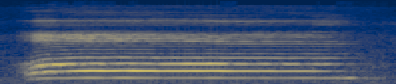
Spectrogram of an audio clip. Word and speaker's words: ओम: है तो आप देखिए जब हम इसका उच्चारण करते तो किस प्रकार करते हैं ओम यह जो और है और को हमने इतना खींचा कि हम थ्री टाइम्स रहस्य सर को बोल सकते हैं यही इसकी जो है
